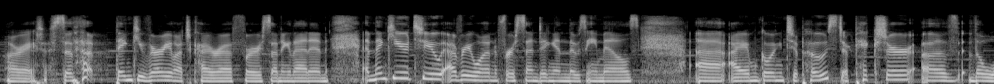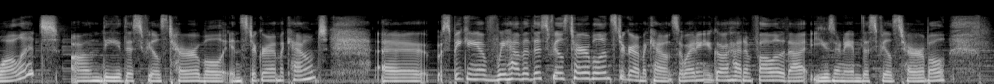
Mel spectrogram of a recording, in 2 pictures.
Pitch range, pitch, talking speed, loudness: 155-200 Hz, 170 Hz, 195 wpm, -16 LUFS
